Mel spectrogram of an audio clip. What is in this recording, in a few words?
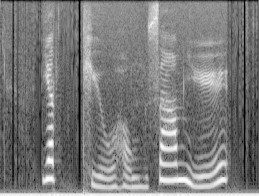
"jattiuhungsaamjyu", Cantonese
